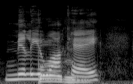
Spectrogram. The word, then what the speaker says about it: Milwaukee: The Milwaukee, that's how you pronounce it, by the way, Milwaukee County Transit System shared surveillance footage of the bus driver.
